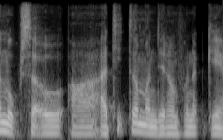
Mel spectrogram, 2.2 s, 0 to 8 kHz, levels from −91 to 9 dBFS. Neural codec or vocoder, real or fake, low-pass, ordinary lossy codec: codec, 16 kHz, 0.5 kbps, X-Codec, HuBERT features, trained on LibriSpeech; fake; 7.2 kHz; none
